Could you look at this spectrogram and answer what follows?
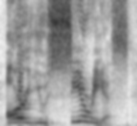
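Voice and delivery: high, loud, slow disbelief; stunned at the mask rule; incredulous. Retold or imitated. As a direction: stretch it out in outrage. Outraged at the staff.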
